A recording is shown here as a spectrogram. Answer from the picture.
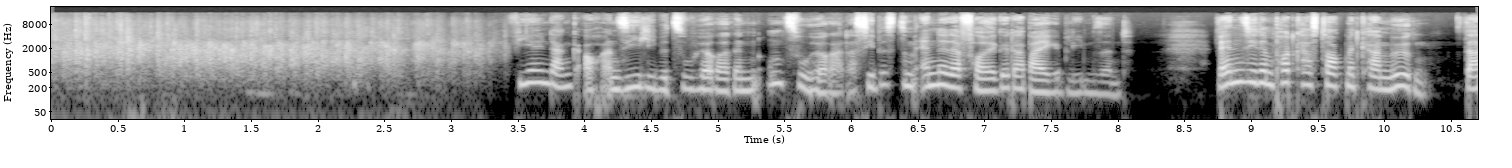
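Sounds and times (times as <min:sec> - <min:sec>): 
crowd applauding: 0:00.0 - 0:03.4
speech: 0:03.5 - 0:10.6.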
